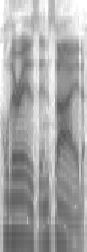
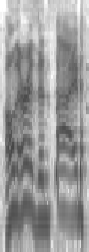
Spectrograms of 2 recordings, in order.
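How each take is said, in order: First: Said in the usual way. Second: High and loud, laughing; laughing repeat. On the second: Real, not acted.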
